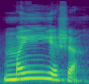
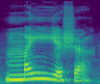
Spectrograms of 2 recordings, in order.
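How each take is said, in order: Both takes have the same delivery.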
